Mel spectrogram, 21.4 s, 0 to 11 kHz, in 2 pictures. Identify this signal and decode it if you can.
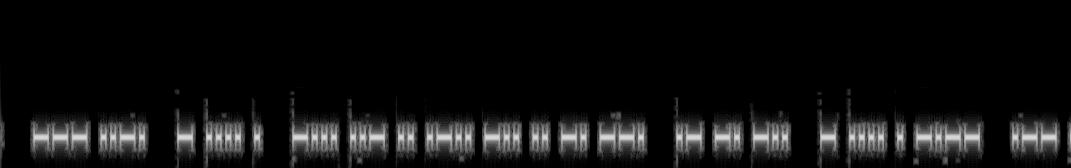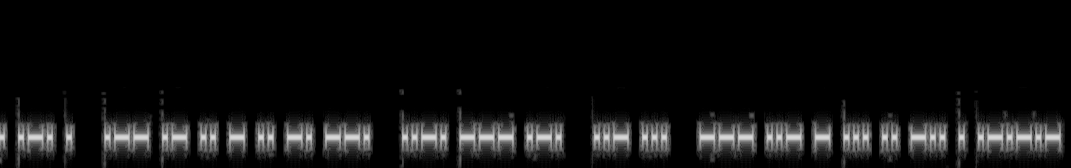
Morse code, heard as a keyed tone, about 25 wpm, 610 Hz. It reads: OF THE BUILDING AND THEY WERE WAITING FOR US OUTSIDE.
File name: 2011-04-mp3 / THE 3.11 3 25WPM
